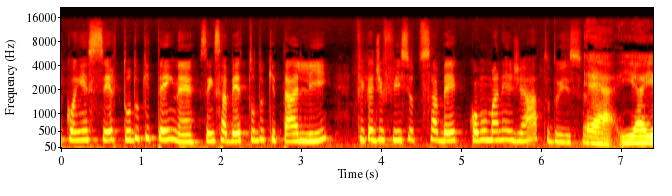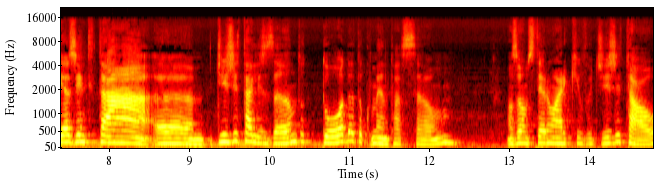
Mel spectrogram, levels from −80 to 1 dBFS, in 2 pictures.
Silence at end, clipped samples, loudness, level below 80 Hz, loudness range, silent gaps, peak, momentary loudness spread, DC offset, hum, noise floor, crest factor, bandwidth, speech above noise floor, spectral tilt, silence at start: 0 s; under 0.1%; -16 LUFS; -40 dBFS; 6 LU; none; 0 dBFS; 9 LU; under 0.1%; none; -40 dBFS; 16 dB; 16 kHz; 24 dB; -5 dB/octave; 0 s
